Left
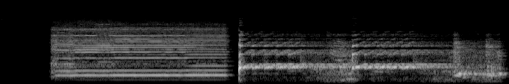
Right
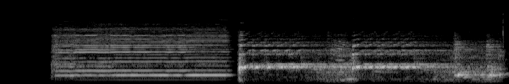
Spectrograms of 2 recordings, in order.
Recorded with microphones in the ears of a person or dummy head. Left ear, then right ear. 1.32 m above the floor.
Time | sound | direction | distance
0.5 | a violin | 65° left (ahead or behind) | 0.9 m
2.4 | a fire alarm | 45° left (ahead or behind) | 1.6 m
